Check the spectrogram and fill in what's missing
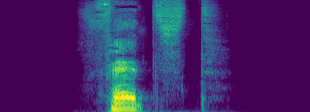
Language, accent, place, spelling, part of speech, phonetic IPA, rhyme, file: German, Germany, Berlin, fetzt, verb, [fɛt͡st], -ɛt͡st, De-fetzt.ogg
- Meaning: inflection of fetzen: 1. second-person singular/plural present 2. third-person singular present 3. plural imperative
